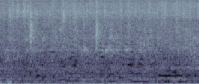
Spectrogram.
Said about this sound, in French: Je prends mon petit déjeuner, une douche.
